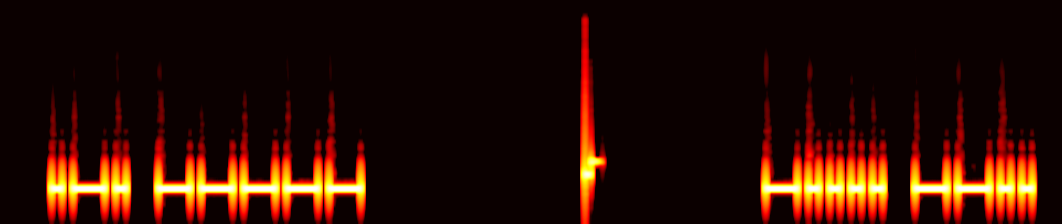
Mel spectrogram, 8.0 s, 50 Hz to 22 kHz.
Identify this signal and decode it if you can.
Morse code, heard as a keyed tone, about 15 wpm, 700 Hz. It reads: R 0 6 Z
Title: Single-Letter Single-Number 15wpm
